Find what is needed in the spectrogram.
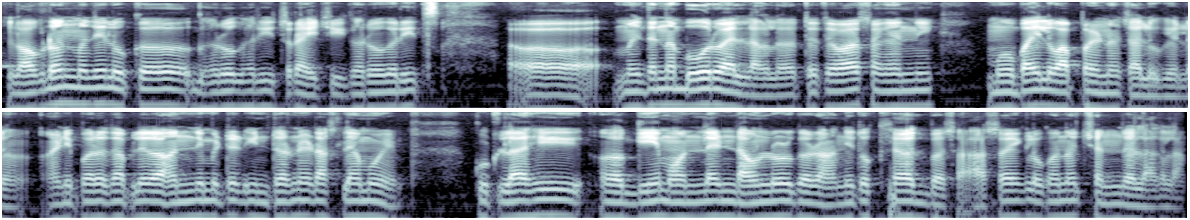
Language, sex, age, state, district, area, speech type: Marathi, male, 18-30, Maharashtra, Raigad, urban, spontaneous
